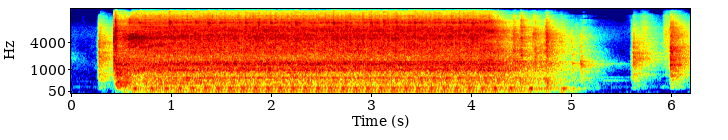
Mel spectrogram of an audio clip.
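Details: Husqvarna Rider 213c mower that will not restart after driving an hour or more: starter churns steadily at about four beats a second for four seconds without catching, then stops; hot engine will not fire.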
